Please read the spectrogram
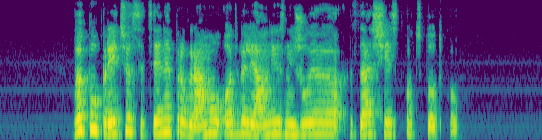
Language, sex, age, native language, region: Slovenian, female, 30-49, Slovenian, Central Slovenia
